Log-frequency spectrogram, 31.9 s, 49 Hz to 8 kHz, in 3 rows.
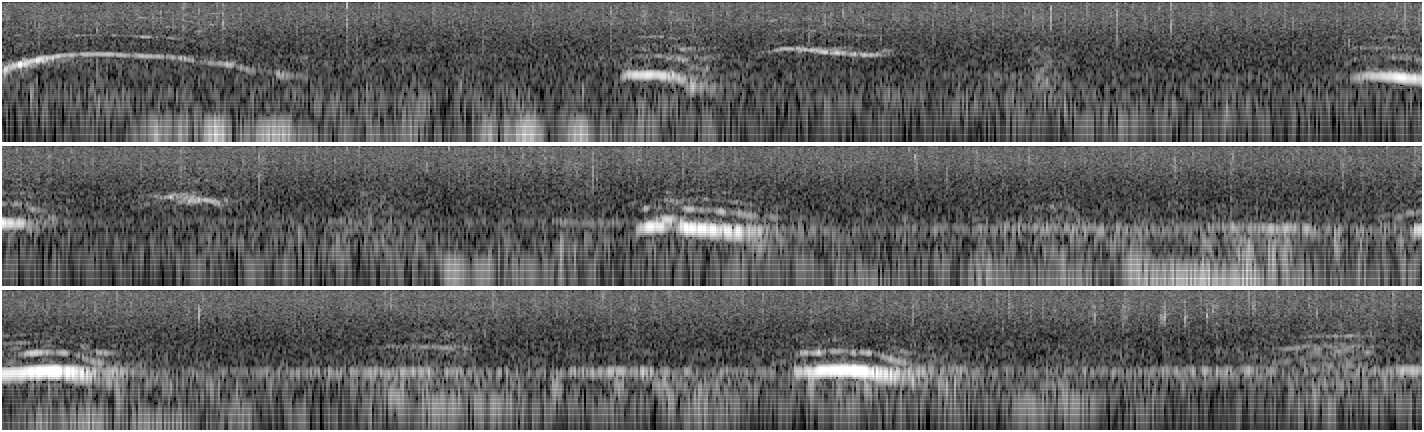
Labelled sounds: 0.0	2.0	humpback whale, 0.78 to 1.5 kHz
4.8	5.2	humpback whale, 0.84 to 1.2 kHz
5.6	6.7	humpback whale, 1.1 to 2.8 kHz
10.1	10.8	humpback whale, 0.84 to 1.6 kHz
11.6	12.4	humpback whale, 0.81 to 1.5 kHz
15.7	16.1	humpback whale, 0.78 to 1.2 kHz
21.2	21.8	humpback whale, 0.78 to 1.6 kHz
24.0	24.7	humpback whale, 0.91 to 1.1 kHz
27.3	27.9	humpback whale, 0.78 to 0.97 kHz
30.8	31.6	humpback whale, 0.88 to 1.6 kHz

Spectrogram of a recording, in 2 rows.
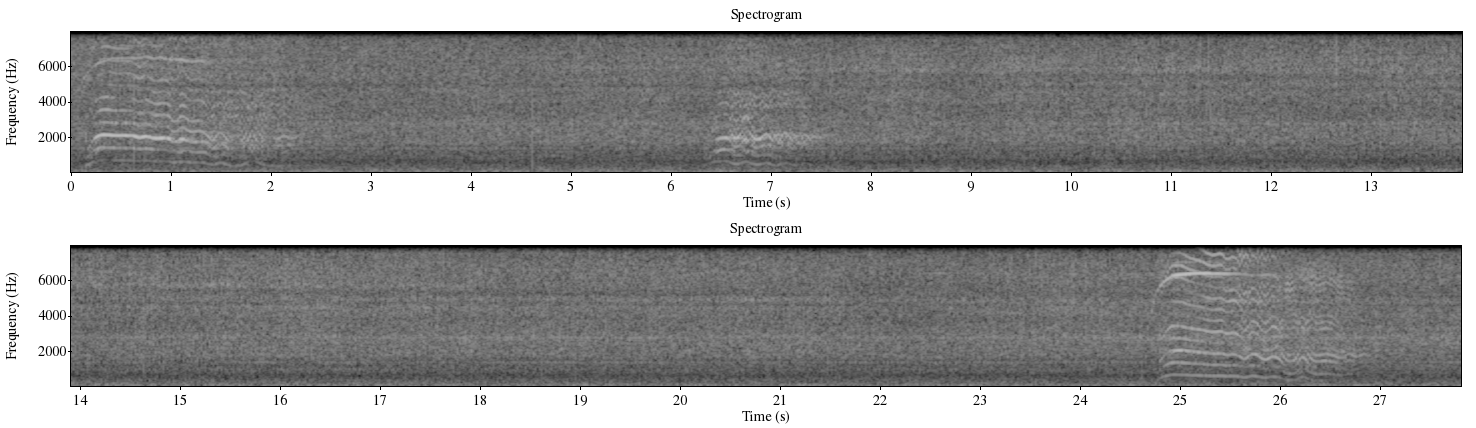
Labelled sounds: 0.0	2.6	killer whale, 0.02 to 8.0 kHz
6.2	7.9	killer whale, 0.02 to 8.0 kHz
24.6	27.3	killer whale, 0.13 to 8.0 kHz

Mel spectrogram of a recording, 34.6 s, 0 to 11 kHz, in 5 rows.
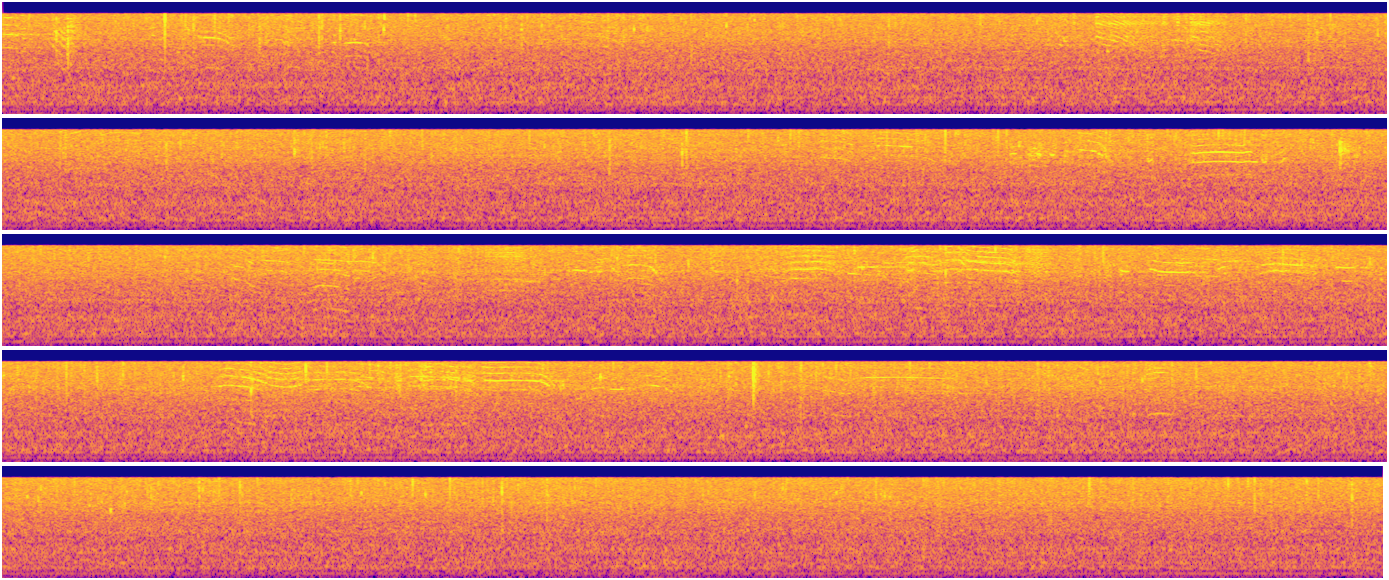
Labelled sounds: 12.9	13.3	Pacific white-sided dolphin, 2.8 to 4.0 kHz
15.4	15.7	Pacific white-sided dolphin, 4.7 to 5.0 kHz
18.3	18.9	Pacific white-sided dolphin, 3.3 to 7.6 kHz
19.6	20.4	Pacific white-sided dolphin, 3.2 to 4.9 kHz
21.8	23.6	Pacific white-sided dolphin, 3.5 to 7.7 kHz
25.1	25.6	Pacific white-sided dolphin, 4.6 to 4.8 kHz

